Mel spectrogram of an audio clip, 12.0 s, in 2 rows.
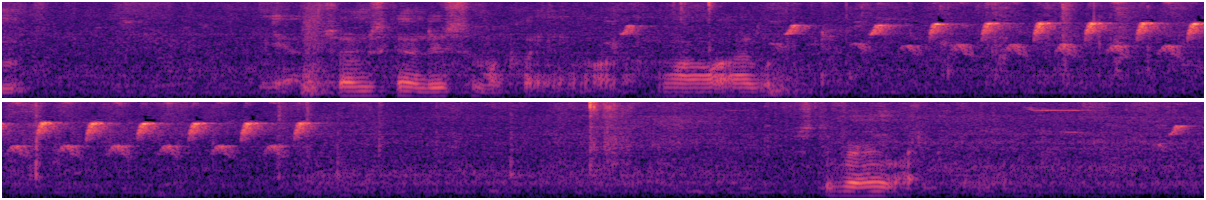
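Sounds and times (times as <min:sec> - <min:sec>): songbird calling: 0:02.9 - 0:07.7, 0:11.1 - 0:12.0.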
